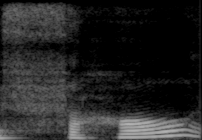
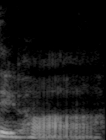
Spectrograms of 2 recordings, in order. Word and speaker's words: Suhal: Today we're joined by Saha. Is that Suhar?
